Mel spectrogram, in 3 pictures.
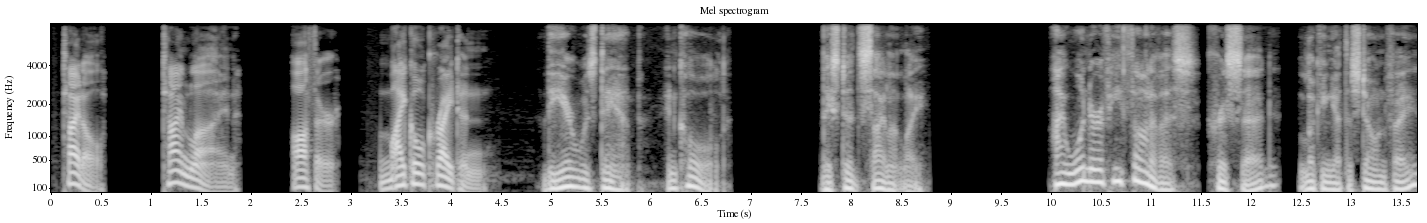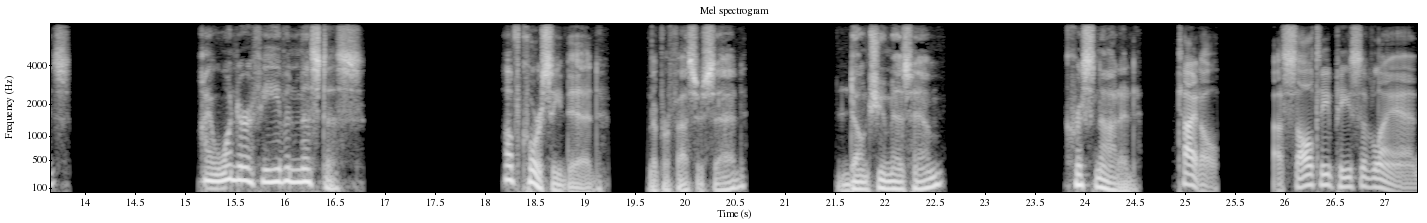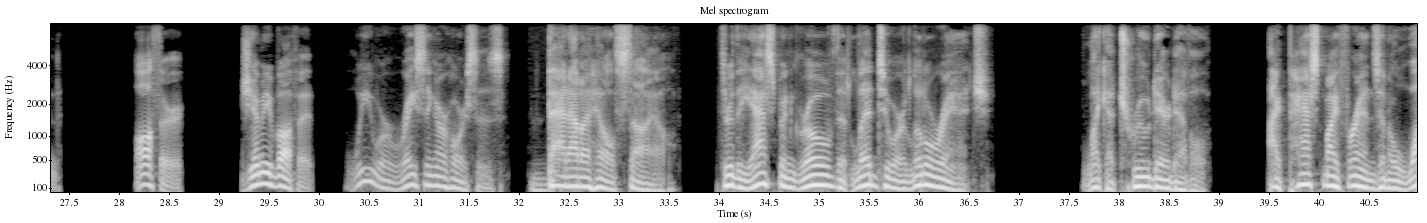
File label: Audio Book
